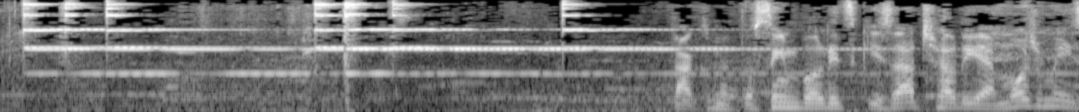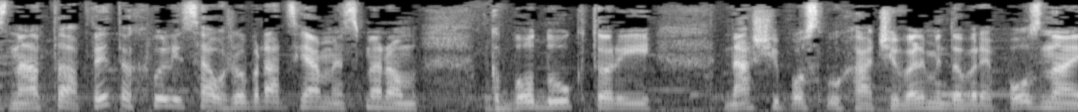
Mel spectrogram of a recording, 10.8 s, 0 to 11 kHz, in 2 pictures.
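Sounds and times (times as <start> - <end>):
small wish bell rung by pulling: 0.0 - 4.8
speech: 3.4 - 10.7.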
